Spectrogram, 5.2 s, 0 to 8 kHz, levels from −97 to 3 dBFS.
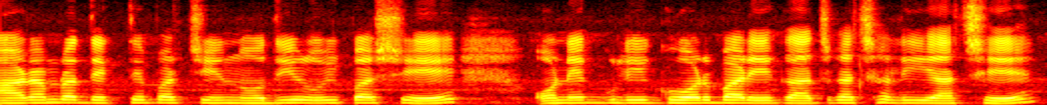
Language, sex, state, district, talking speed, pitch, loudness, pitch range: Bengali, female, Assam, Hailakandi, 125 wpm, 205 Hz, -16 LUFS, 190-215 Hz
